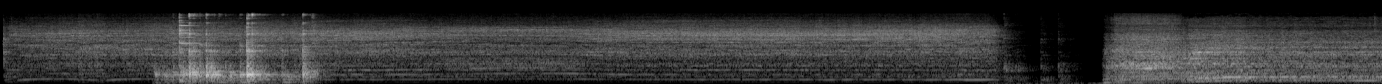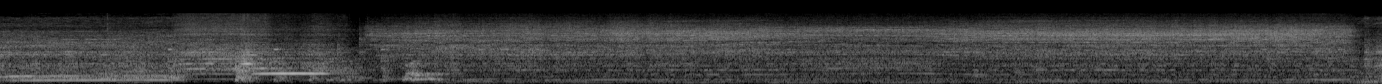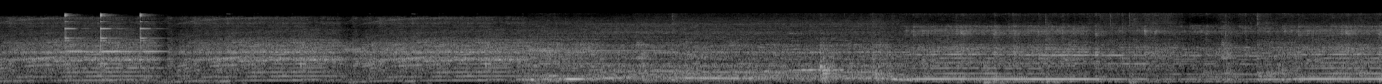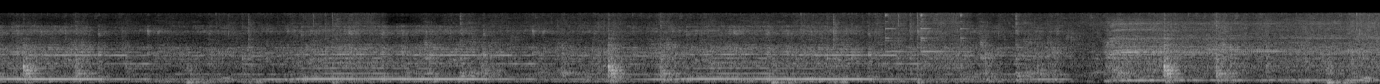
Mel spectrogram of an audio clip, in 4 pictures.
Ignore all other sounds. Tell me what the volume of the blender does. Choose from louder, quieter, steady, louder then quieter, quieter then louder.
steady.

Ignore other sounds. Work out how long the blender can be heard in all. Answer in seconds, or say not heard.
55 s.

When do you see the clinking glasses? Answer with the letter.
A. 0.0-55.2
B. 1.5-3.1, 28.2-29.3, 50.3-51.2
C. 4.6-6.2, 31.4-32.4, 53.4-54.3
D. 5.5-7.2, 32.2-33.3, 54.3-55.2
B.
